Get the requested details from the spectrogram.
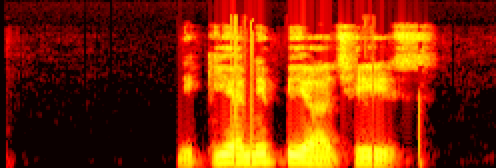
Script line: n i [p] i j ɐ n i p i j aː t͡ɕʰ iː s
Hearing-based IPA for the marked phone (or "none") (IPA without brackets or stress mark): k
